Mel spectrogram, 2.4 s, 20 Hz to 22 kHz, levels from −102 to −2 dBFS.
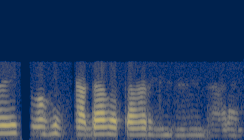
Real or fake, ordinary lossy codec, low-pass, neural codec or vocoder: real; none; 3.6 kHz; none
